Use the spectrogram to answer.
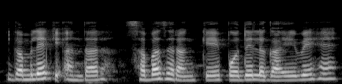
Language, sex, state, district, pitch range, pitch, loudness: Hindi, female, Delhi, New Delhi, 200-240 Hz, 215 Hz, -18 LUFS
